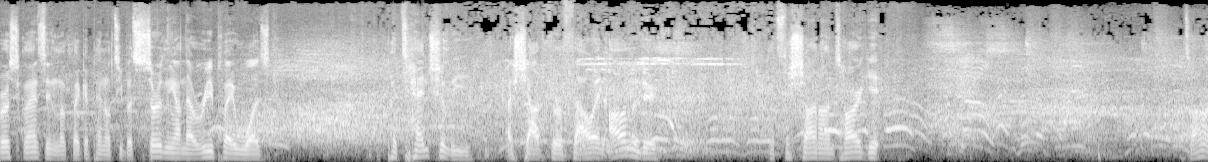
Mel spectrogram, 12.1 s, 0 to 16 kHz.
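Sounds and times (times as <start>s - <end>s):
crowd noise: 0.0s - 12.0s
voices shouting and calling: 2.0s - 12.0s.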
